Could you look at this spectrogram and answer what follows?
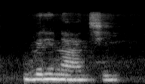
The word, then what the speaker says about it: Brinati: Brinati.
